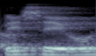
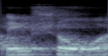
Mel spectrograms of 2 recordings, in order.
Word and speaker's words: tissue: Nếu bạn đọc tí siêu thì nó sờ nhẹ. Nếu bạn đọc là tí su thì nó sờ nặng ha. Cái nào cũng đúng hết, sờ nặng, cái nào cũng đúng hết.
